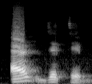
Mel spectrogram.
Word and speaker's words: adjective: used after D letter, if J letter is used to D letter, and you have to pronounce silent sound of D letter, silent sound of D letter.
